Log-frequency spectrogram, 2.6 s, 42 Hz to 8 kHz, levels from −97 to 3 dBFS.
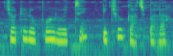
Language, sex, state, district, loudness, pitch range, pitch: Bengali, female, West Bengal, Cooch Behar, -18 LUFS, 170-210 Hz, 195 Hz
